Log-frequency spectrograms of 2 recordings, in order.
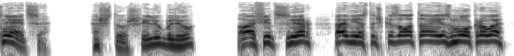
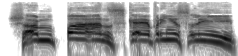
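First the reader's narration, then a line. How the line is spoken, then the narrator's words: Shout. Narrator (Russian): прокричал Ракитин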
